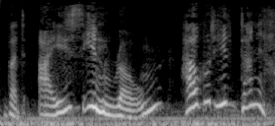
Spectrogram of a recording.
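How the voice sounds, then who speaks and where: A woman's voice: high voice, wildly swooping pitch, takes it slowly, mellow, a little hiss or hum, exaggerated voice. An actress playing a haughty, complaining Roman noblewoman at a banquet, in 1940s radio acting, on an old transcription recording. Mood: peevish. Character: peevish Roman noblewoman, hard to please. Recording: dull transcription disc recording.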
